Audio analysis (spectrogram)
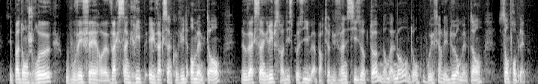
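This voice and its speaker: At a fairly quick pace, the speaker uses fairly even intonation and a dark, mellow tone. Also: man, medium pitch for a man. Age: 60s. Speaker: infectious disease doctor. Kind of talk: interview. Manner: halting.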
